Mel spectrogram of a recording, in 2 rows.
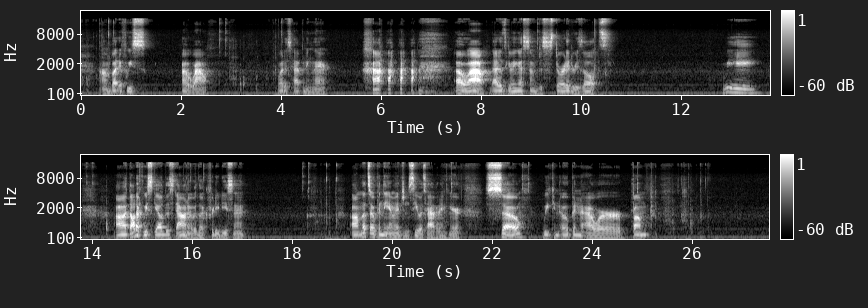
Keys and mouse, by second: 0.5 s, 3.9 s, 10.1 g, 16.0 s, 18.5 a, 18.7 a, 26.1 a.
